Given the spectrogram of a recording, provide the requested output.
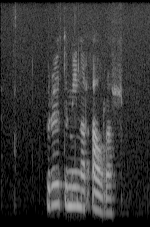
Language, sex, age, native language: Icelandic, female, 8, Icelandic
